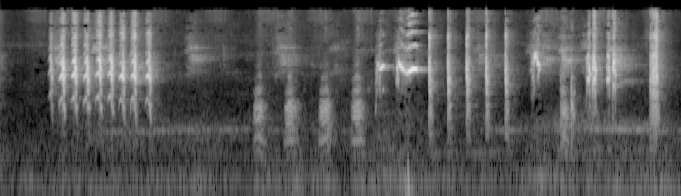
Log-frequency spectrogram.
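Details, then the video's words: Javan myna, lively morning song for training caged birds: a fast rattling series of about ten harsh notes, a pause, lower clucking notes, then a bright whistle and more clipped chatters. "Jalak Kebo Gacor Mnggut manggut pas Buat Masteran Jalak Pagi Hari"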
